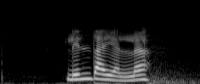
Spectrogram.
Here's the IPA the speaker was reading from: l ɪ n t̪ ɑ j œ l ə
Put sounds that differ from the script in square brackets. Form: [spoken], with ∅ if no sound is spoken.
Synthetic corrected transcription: l ɪ n [d̪] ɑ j [ɛ] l ə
